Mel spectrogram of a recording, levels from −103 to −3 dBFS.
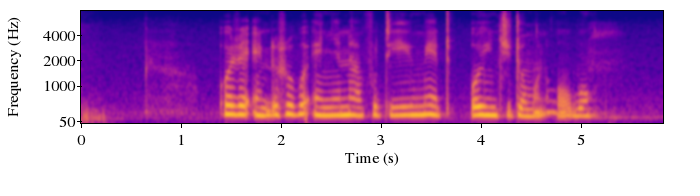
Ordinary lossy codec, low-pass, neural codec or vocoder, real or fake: none; none; none; real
